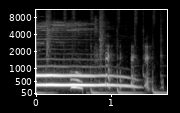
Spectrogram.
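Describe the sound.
A person imitates a wolf with a long, steady, sustained howl that slowly slides downward in pitch, loud, with faint other voices or short sounds breaking in toward the end.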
